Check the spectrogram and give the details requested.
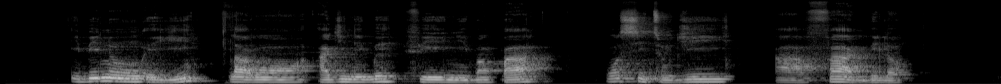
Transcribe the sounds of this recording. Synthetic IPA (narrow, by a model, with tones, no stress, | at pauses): i˨bi˨˦nũ˦e˨ji˨˦la˦˨w̃ɔ̃˧a˧d͡ʒi˦nĩ˧ɡ͡be˦fi˧jĩ˨bã˧k͡pa˨˦ | w̃ɔ̃˦si˦˨tũ˨˦d͡ʒi˦ | a˨fa˦˨ɡ͡be˨˦lɔ˧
